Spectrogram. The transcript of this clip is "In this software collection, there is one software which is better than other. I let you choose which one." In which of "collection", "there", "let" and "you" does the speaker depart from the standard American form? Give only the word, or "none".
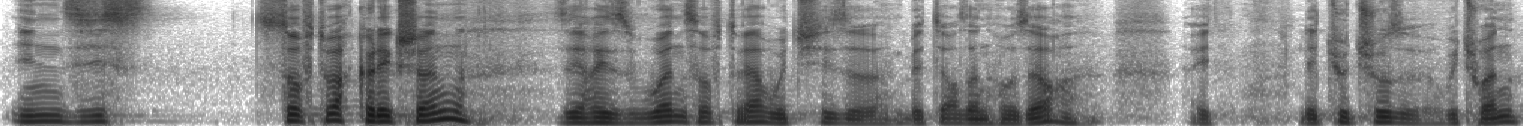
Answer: none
